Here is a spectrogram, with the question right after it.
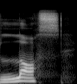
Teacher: The vowel sound in the word loss can be tricky for learners. In a standard British accent, it's a short open o sound. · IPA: /ɒ/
